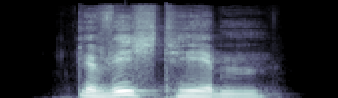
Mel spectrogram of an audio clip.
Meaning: weightlifting
- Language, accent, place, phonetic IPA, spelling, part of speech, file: German, Germany, Berlin, [ɡəˈvɪçtˌheːbn̩], Gewichtheben, noun, De-Gewichtheben.ogg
